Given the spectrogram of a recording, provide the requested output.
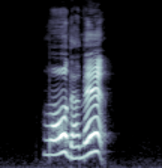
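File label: "moudame", bright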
